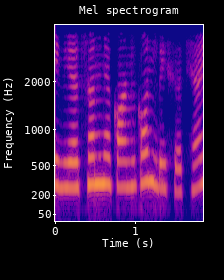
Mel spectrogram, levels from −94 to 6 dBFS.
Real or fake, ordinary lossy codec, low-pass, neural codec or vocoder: fake; none; 3.6 kHz; codec, 16 kHz, 0.5 kbps, X-Codec, HuBERT features, trained on balanced general audio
